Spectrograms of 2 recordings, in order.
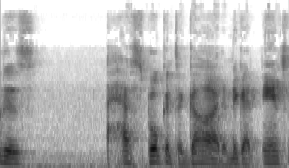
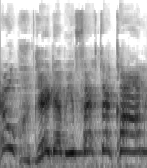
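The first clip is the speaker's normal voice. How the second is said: mocking, much higher; mock witness voice; 4 dB louder than usual. Ex-witness mimics witnesses spotting him in the hall, mocking. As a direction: squeak it out like a sneering witness.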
